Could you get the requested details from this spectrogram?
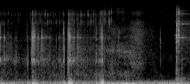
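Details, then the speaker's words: Rusty old nylon garage door roller spun by hand gives dry, gritty crunching and uneven scrapes, barely turning; worn rusty bearings, replaced with water-sealed nylon rollers. "You can kind of see, they get rusty. The bearings get noisy."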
